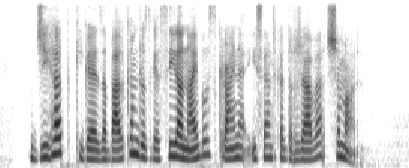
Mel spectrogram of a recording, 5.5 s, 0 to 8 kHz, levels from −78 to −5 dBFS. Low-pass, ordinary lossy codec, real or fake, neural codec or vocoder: 7.2 kHz; none; fake; codec, 16 kHz in and 24 kHz out, 0.9 kbps, LongCat-Audio-Codec, four codebook decoder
